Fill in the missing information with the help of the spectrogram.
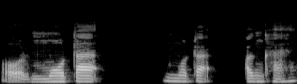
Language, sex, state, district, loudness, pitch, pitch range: Hindi, male, Bihar, Kishanganj, -20 LUFS, 135 Hz, 130-140 Hz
